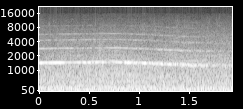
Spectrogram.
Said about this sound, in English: that's EMS right there. You hear that siren?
